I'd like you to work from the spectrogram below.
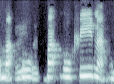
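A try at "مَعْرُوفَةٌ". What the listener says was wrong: Fa-nya nggak usah panjang.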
